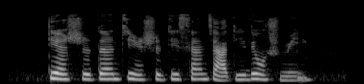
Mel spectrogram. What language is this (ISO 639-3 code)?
zho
